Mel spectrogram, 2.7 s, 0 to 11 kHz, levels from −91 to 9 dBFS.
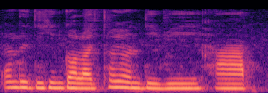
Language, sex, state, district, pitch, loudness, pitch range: Chakma, female, Tripura, Dhalai, 180 Hz, -14 LUFS, 175-195 Hz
